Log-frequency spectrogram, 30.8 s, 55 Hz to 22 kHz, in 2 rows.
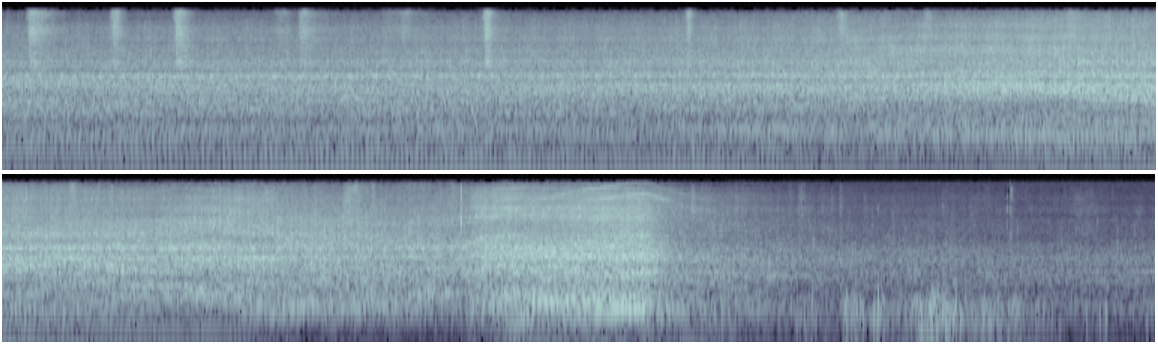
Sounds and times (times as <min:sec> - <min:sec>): Truck: 0:00.0 - 0:30.7.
